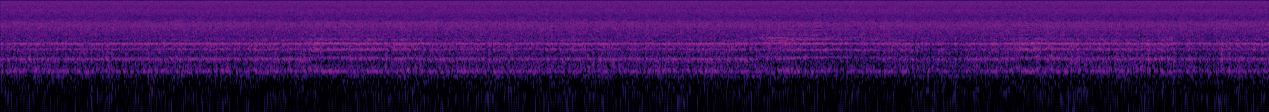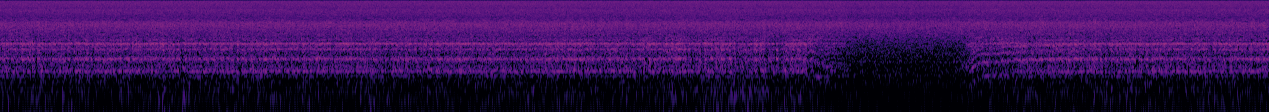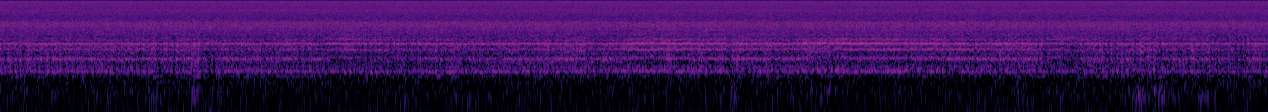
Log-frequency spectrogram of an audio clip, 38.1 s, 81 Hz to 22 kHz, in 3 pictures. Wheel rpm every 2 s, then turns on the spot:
160, 160, 160, 160, 170, 160, 160, 160, 160, 160, 60, 120, 160, 160, 160, 160, 160, 160, 160.
none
